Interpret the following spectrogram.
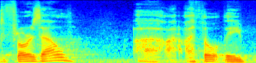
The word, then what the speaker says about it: Florizel: It's Florizel Street. This is Rover's return. Elsie Tanner's living room. Florizel. I beg your pardon? Oh, I'm sorry. It's just that... Yeah? Well, you said Florizel?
